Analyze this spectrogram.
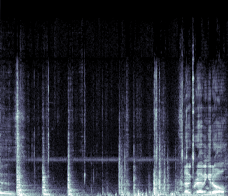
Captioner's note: metal banging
